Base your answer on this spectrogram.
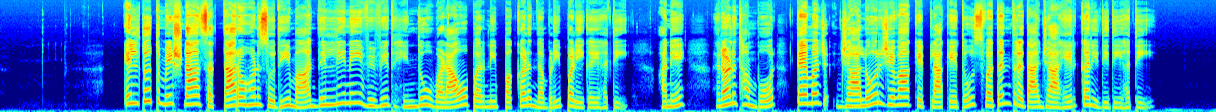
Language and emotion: Gujarati, neutral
